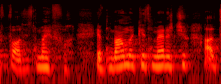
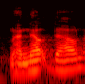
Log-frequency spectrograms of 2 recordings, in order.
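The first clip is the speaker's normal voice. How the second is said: normal talking voice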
